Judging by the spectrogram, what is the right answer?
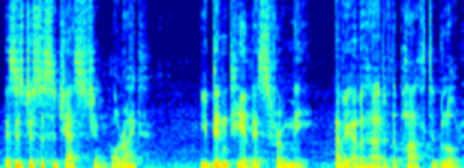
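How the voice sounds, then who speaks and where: An actor playing a cryptic, secretive imperial talent scout in a video game, speaking in a guarded, measured, insinuating way. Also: male voice, fairly low pitch, animated, slight background noise. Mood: secretive, persuasive. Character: cryptic, secretive man scouting fighters for the Emperor.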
